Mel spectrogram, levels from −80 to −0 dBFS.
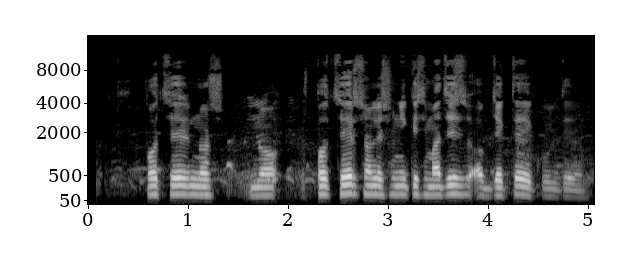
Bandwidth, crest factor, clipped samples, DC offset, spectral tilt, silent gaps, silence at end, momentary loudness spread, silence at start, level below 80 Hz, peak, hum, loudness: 11.5 kHz; 18 dB; under 0.1%; under 0.1%; -5 dB/octave; none; 0.1 s; 13 LU; 0.6 s; -76 dBFS; -4 dBFS; none; -23 LUFS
